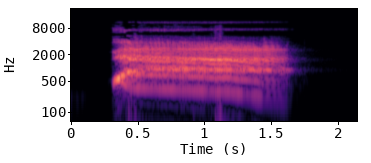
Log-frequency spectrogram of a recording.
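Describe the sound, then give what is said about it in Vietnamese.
A man's agonized scream after an arrow pierces his heart and pins him to a wooden post on a watchtower at night: one loud, sustained, strained cry lasting over a second at a fairly steady pitch before cutting off sharply. “Tiếng kêu thê lương thảm thiết vang lên, vang vọng dưới bầu trời đêm.”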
